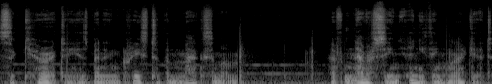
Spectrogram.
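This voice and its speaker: Over clear background music, a man performs a put-on character voice at a fairly quick pace. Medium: video game. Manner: terse, authoritative.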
